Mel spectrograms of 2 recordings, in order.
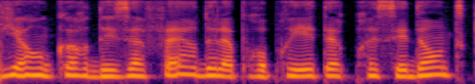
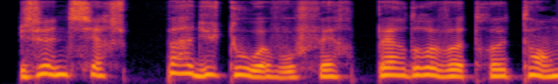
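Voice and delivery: ordinary delivery

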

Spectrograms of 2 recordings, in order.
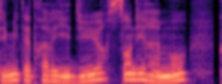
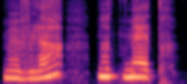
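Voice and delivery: high, flustered call back; frantic; 8 semitones higher, 4 dB louder, much slower than usual. A narrator's reading. Maid hunting her candle answers from above, frantic. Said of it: "éperdue".

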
